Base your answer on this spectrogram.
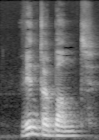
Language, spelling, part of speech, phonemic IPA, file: Dutch, winterband, noun, /ˈʋɪntərbɑnt/, Nl-winterband.ogg
- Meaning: winter tire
